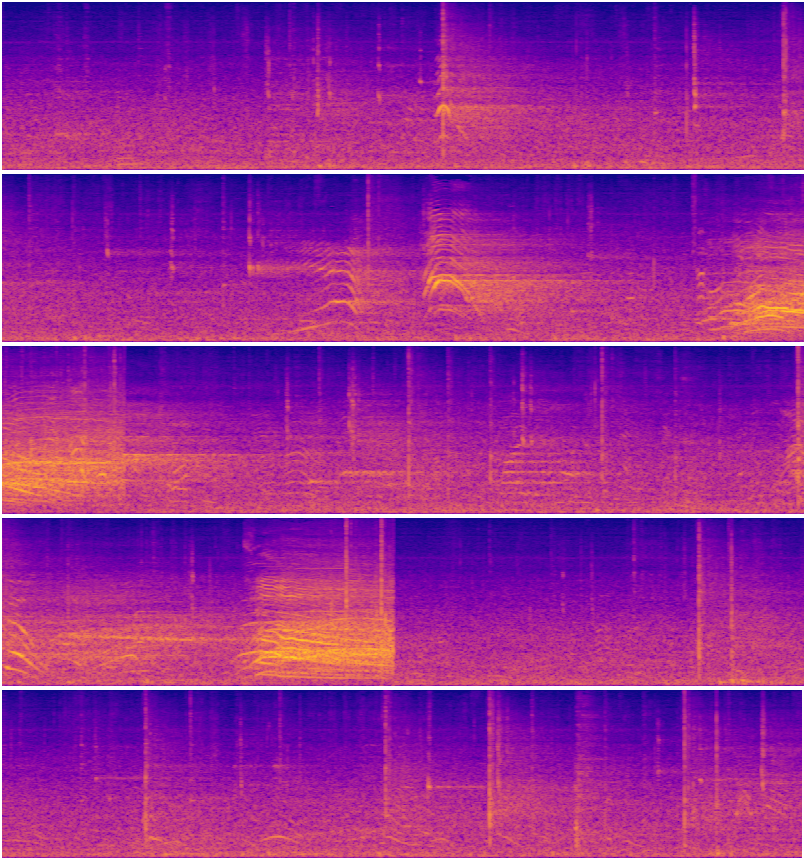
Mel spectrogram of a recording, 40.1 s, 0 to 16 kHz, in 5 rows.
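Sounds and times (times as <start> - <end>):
shoes squeaking on court: 1.6 - 4.4, 8.6 - 11.0, 38.5 - 40.0
racquet striking shuttlecock: 7.7 - 8.4, 36.9 - 37.5.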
